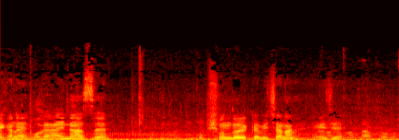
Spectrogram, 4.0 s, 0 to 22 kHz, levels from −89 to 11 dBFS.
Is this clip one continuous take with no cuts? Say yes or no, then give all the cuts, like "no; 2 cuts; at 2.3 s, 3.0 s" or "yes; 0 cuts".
yes; 0 cuts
